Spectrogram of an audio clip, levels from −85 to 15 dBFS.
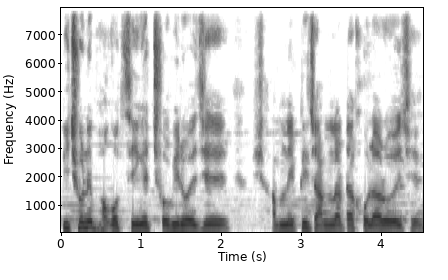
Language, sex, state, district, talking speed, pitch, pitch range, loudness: Bengali, male, West Bengal, Dakshin Dinajpur, 145 wpm, 155 Hz, 150-170 Hz, -11 LUFS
